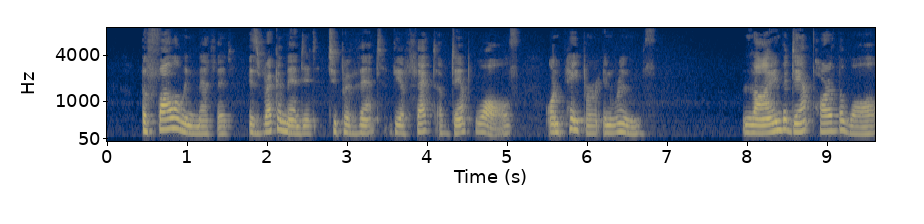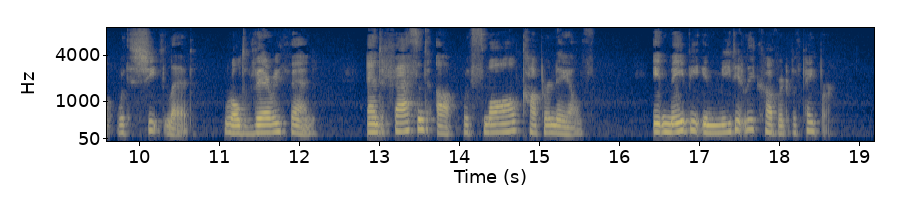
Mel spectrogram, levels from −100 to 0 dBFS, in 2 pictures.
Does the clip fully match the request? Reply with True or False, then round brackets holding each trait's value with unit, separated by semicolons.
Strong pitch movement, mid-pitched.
False (3.8 semitones; 160 Hz)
